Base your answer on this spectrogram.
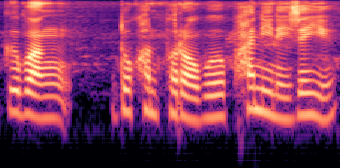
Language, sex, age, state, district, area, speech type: Bodo, female, 45-60, Assam, Udalguri, rural, spontaneous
